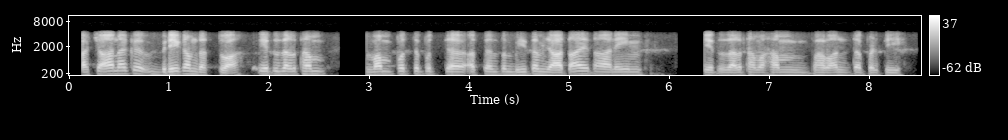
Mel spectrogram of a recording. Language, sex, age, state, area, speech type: Sanskrit, male, 18-30, Madhya Pradesh, urban, conversation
